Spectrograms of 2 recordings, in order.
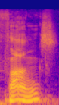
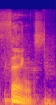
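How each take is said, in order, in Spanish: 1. La vocal es una a abierta. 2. La vocal suena casi como una e. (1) "Fijaos que no es thanks" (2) "Es casi una E prácticamente"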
